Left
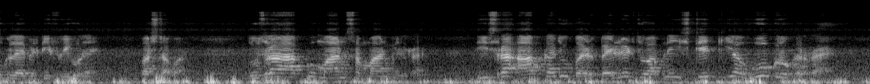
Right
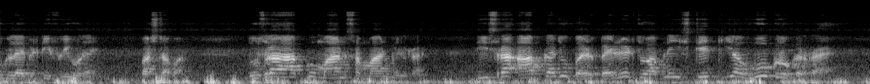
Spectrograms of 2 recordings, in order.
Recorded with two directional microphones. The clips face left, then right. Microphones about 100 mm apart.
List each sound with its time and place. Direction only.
0.0 s speech: 30° right (ahead or behind)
